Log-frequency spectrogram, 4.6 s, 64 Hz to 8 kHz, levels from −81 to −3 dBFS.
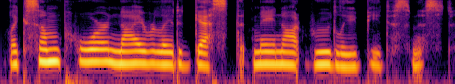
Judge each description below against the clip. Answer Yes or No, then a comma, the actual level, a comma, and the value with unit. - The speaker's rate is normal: Yes, average, 160 wpm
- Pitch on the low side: No, high, 205 Hz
